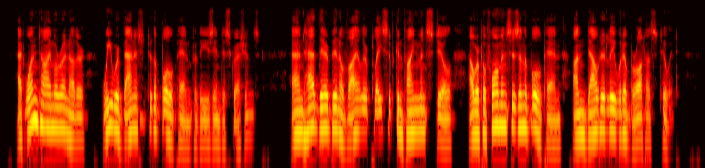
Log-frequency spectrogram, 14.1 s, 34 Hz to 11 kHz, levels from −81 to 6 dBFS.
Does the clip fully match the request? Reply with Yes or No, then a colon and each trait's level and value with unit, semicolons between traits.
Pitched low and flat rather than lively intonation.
No: low, 120 Hz; average, 5.1 semitones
